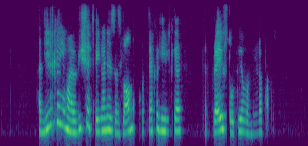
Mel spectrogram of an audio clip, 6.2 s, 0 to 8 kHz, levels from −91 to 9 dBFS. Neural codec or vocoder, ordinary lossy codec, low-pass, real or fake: codec, 16 kHz, 4 kbps, X-Codec, HuBERT features, trained on general audio; AAC, 48 kbps; 7.2 kHz; fake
